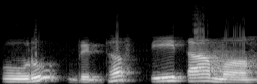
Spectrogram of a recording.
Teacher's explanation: কুরু বৃদ্ধ পিতামহ বিসর্গের জন্য হ উচ্চারণ হল কুরু বৃদ্ধ পিতামহ দেখুন বিসর্গের জন্য হ উচ্চারণ করেছি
